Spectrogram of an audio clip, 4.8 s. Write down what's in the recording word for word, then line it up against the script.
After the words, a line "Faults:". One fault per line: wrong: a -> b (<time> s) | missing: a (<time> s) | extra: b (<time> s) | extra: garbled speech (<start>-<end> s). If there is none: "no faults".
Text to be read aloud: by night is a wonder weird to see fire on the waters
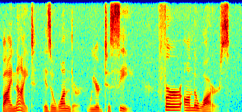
by night is a wonder weird to see fur on the waters
Faults:
wrong: fire -> fur (3.1 s)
